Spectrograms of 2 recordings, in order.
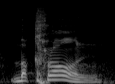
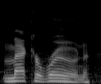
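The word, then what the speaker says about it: macaron: Uh Kevin Kevin uh he said that actually it's pronounced macron. That's the proper way to pronounce macaroon.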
